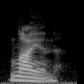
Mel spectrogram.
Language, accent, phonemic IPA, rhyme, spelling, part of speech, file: English, US, /ˈlaɪən/, -aɪən, lion, noun / adjective, En-us-lion.ogg
- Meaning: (noun) A big cat, Panthera leo, native to Africa, India and formerly much of Europe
